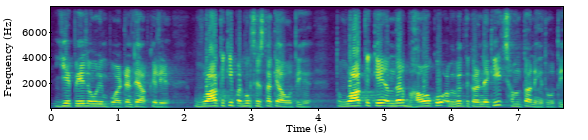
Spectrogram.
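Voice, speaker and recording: High-voiced man teaching in a reverberant room. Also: a little mellow. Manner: explains by asking and answering his own questions. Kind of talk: exam revision lecture.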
